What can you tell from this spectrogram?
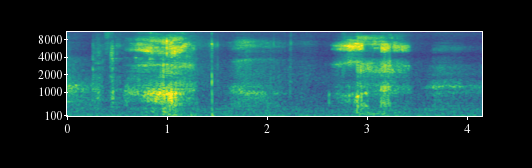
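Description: A person's noisy breathing: two drawn-out, hissy breaths about two seconds apart, in the manner of snoring.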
